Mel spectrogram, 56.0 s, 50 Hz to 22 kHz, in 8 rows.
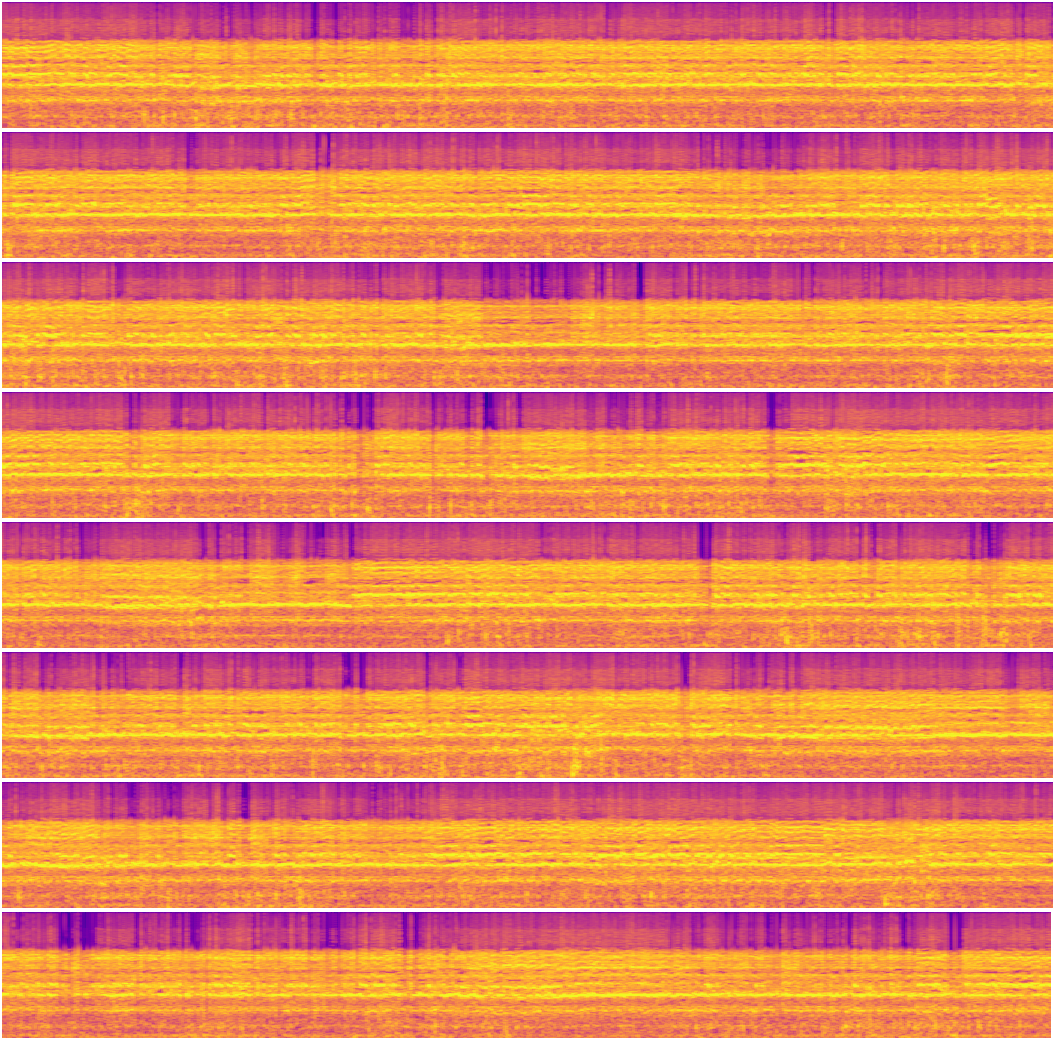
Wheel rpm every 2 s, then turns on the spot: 230, 230, 230, 230, 240, 230, 230, 230, 230, 230, 220, 230, 220, 220, 220, 230, 230, 230, 230, 230, 220, 230, 230, 210, 230, 230, 230, 230.
none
